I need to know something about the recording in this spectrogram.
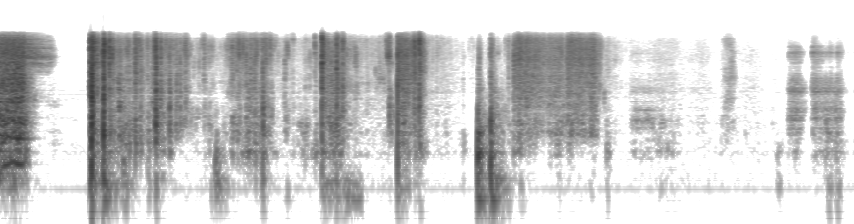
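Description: Plastic shrink-wrap being torn and crinkled off a collectibles box, with sharp crackles and snaps, stopping about six seconds in.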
